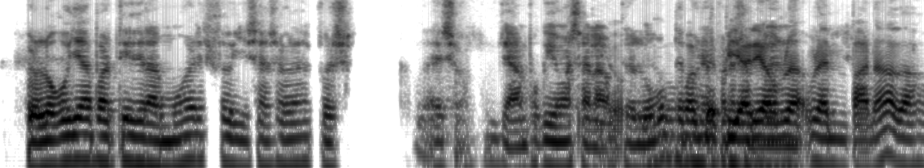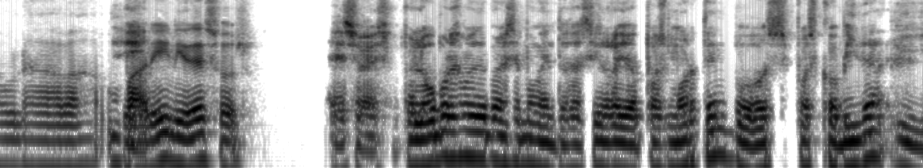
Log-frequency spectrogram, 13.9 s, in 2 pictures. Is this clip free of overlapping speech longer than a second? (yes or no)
no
